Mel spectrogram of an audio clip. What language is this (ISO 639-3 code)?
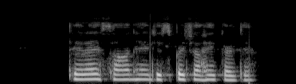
urd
